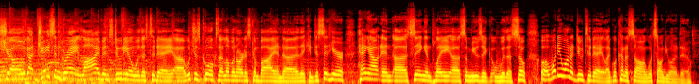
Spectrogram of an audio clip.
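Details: Adult male radio host; normal speech.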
